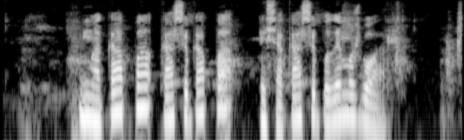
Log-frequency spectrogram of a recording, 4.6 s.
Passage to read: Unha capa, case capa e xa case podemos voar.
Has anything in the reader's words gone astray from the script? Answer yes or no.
no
